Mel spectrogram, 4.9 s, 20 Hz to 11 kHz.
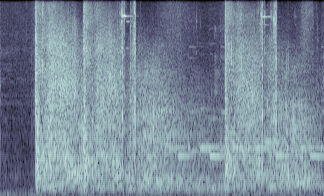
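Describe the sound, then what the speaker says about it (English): A rifle fires at an Alaska brown bear outdoors: a sharp, loud shot with a long rolling echo, followed by further shots a few seconds apart. "So I counted to 3, took off my safety, and I took the shot."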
